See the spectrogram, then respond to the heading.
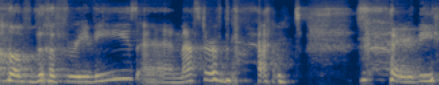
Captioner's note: laughs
